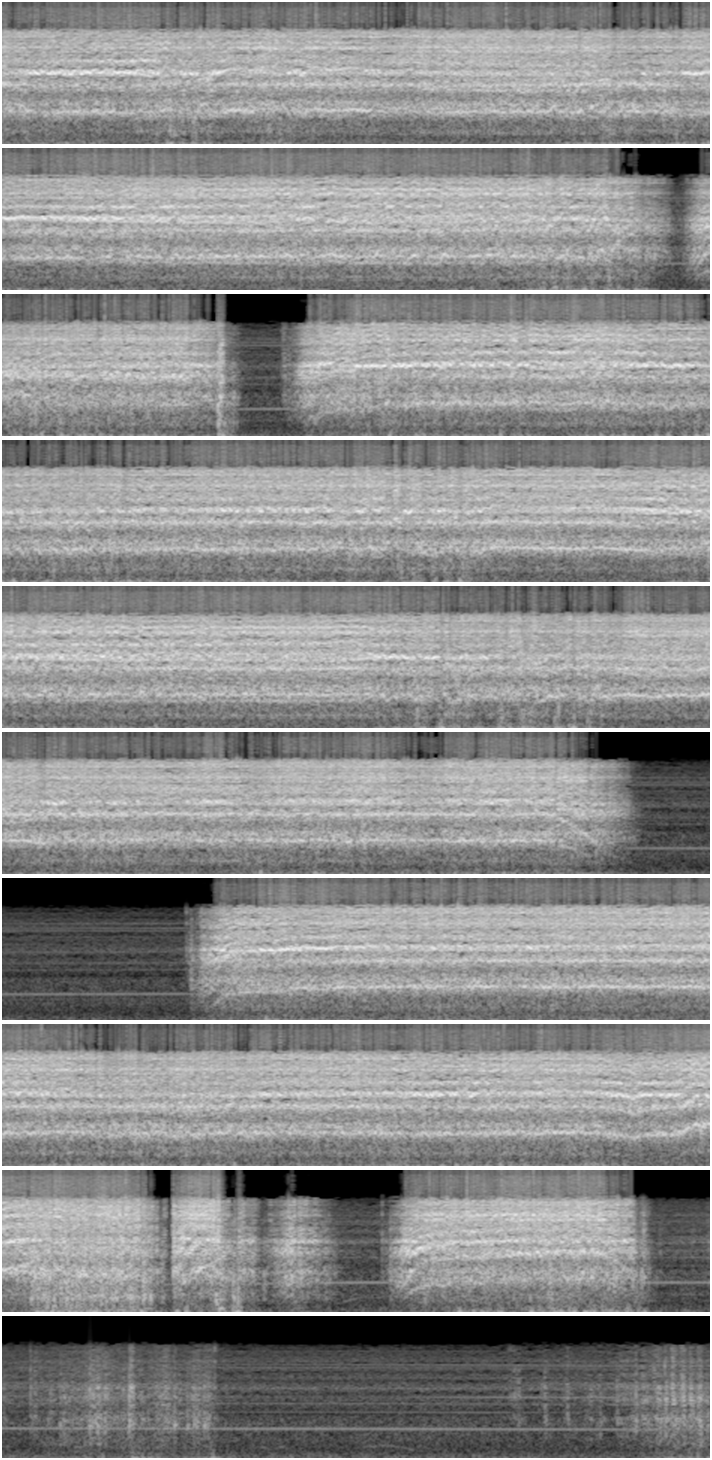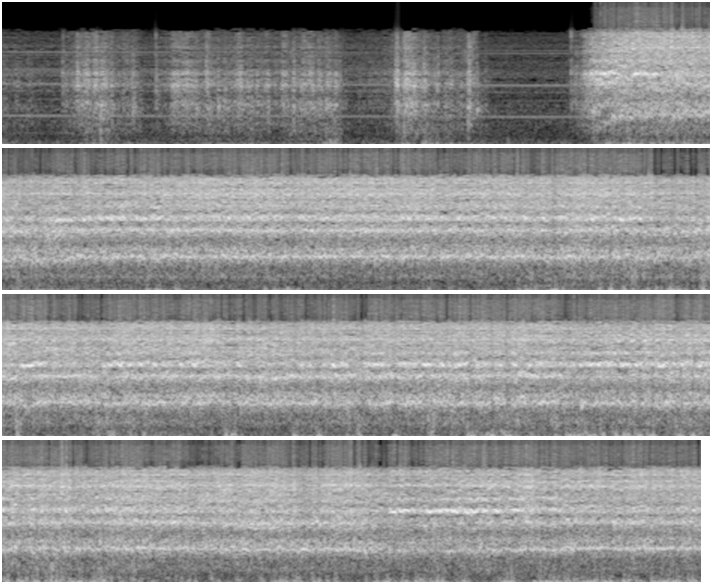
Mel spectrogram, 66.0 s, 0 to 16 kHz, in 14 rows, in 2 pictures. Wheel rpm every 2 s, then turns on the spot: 220, 220, 210, 210, 140, 120, 200, 220, 230, 220, 210, 210, 230, 160, 20, 210, 230, 220, 230, 160, 140, 20, 0, 10, 20, 80, 230, 230, 220, 230, 230, 220, 220.
10-12 42-44 46-50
